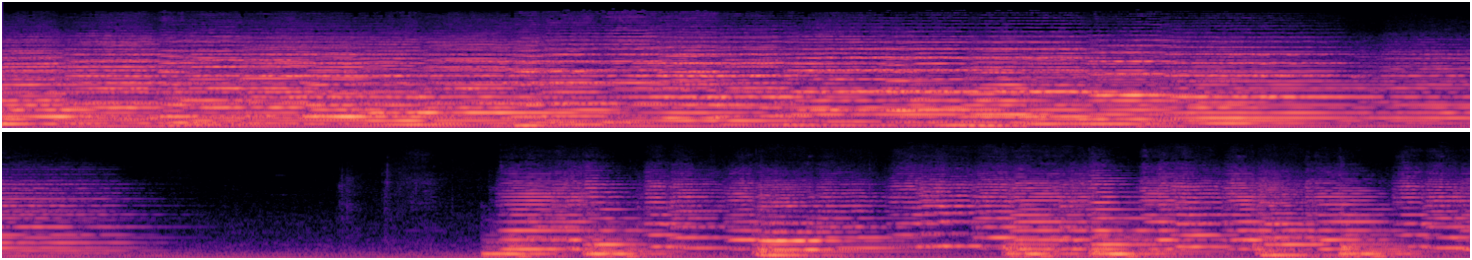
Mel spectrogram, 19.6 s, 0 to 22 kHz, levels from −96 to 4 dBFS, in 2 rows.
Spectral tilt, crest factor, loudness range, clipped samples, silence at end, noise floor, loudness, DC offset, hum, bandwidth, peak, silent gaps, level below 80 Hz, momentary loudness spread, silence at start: -5 dB/octave; 16 dB; 12 LU; under 0.1%; 0 s; -51 dBFS; -24 LUFS; under 0.1%; none; 16 kHz; -8 dBFS; none; -46 dBFS; 11 LU; 0 s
